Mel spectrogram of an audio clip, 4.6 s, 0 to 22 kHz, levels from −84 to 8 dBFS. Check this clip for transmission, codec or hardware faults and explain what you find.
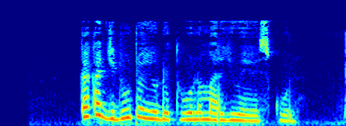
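One codec fault runs through the whole speech clip. MP3 compression is the likely cause: a starved encoder, consistent with roughly 48 kbps, removes everything above 11.2 kHz and drops weak detail, leaving dull, watery, swirling speech.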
